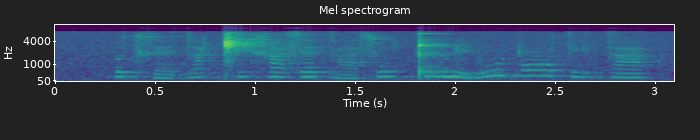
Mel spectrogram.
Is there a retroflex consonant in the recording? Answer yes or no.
yes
